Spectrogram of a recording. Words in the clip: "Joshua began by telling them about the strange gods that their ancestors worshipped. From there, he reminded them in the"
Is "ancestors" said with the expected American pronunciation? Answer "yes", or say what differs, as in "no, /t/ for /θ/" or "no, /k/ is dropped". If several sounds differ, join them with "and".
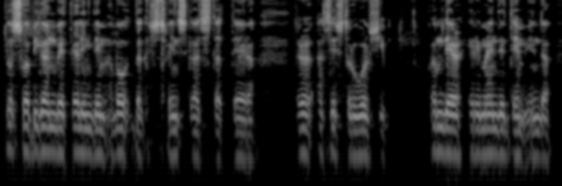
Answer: no, /z/ is dropped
